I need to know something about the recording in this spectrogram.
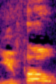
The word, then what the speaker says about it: Yupo: It's called Yupo, Y-U-P-O.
